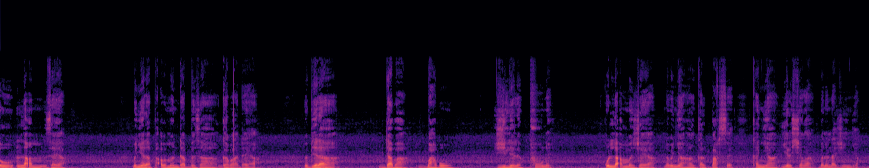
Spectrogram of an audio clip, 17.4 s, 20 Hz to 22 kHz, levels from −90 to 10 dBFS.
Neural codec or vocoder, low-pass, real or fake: none; 14.4 kHz; real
